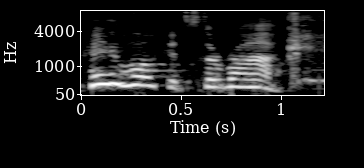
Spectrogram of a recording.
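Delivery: high, pointing out the rock with playful surprise; a hammed-up gasp of recognition; mock excited discovery. People on Judgment Day spotting the rock, mock excited.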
